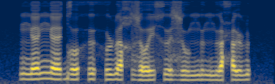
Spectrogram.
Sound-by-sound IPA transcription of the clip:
ŋɛ ŋɛ ɡohɯ huɳɛχzoɪ̯xɯ zu ŋɯŋɯħɯɳ

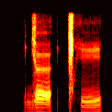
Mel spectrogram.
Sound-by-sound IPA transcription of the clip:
ɟə | ǁʰi

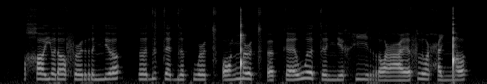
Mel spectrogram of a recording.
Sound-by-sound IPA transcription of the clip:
χʌjə ɾʌfə˞rə nʲʌ | ədətɛ dəkwə˞ t͡sʼɔŋ͡ǃə˞t͡sʼœ kɛ wətɘnʲœ xirɔ ʕɛfloħiŋ͡ǃʌ

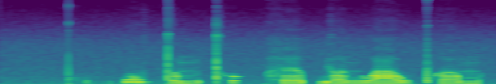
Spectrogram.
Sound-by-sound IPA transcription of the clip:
kʷʰɪ˨k̚ po˥w t̪ɐ˨˥mt̪ʰʊ˨˥k̚hɛː˨˥p̚jɐ˨n waː˨wpʰɐ˨m

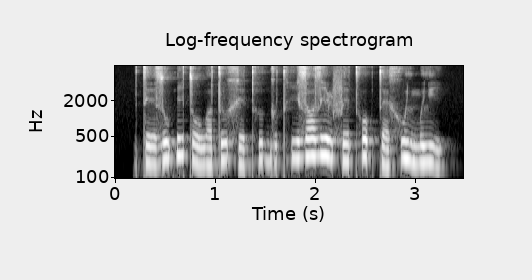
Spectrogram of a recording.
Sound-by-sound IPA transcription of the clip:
te˨zu˧ʔ ɾi˦to˨wʌ˨tɯ˧ xe˨t̪ʰɯ˧ ɡɯ˨t̪ʰi˧zʌ˦zi˦˨ɭ fe˧t̪ʰo˦ʔt̪ɛ˨ xu˦˨lʲmɯ˧lʲi˨

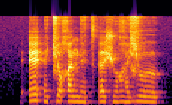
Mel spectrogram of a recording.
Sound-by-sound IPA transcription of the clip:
ʔɛ ʔɛ̤t͡ɕoχɜŋɛ̤ t͡sʼɜʃo̤ʁɛ̤ʑʊː

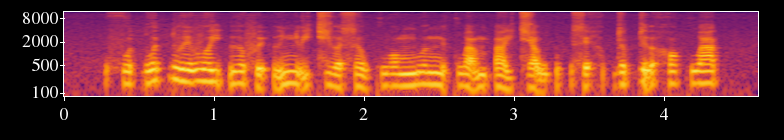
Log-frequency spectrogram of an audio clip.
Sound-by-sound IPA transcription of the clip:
fo˨˩t̚və˦˥t̚ve˨˦və˧j ʔɨ˨˦ə̯fḛ˧˨ʔɨ̰˧˥ɲə̰˧˥j t͡ɕɨ˧˩ə̯sə˧˩wkwɔ˧ ŋu˧ə̯ŋɛ̰˧˨kwa̰˧˥m ʔa˧˩jt͡ɕa̰˧˨wʔ | sḛ˧˨hə˨˩p̚zə˦˥p̚zɨ̰˧˥ə̯ hɔ˧kwa˦˥k̚

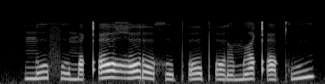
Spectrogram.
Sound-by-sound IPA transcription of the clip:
nofomɔ qʼɔ ʁɔɾɔxo pʼɔpʼɔɾə˞ mə˞qʼɔ kʼu

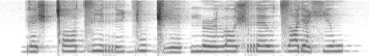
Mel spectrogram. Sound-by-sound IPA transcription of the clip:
ɡɛ˨ʃǀɔ˧d͡zi˦˨ri˨ ɟu˦˨ɡ͡ǁɪ˨ | ŋə˞˨lɔ˧ʃrɛ˧u̯ d͡zɑ˦ɾʲɑ˨çɪ˦w

